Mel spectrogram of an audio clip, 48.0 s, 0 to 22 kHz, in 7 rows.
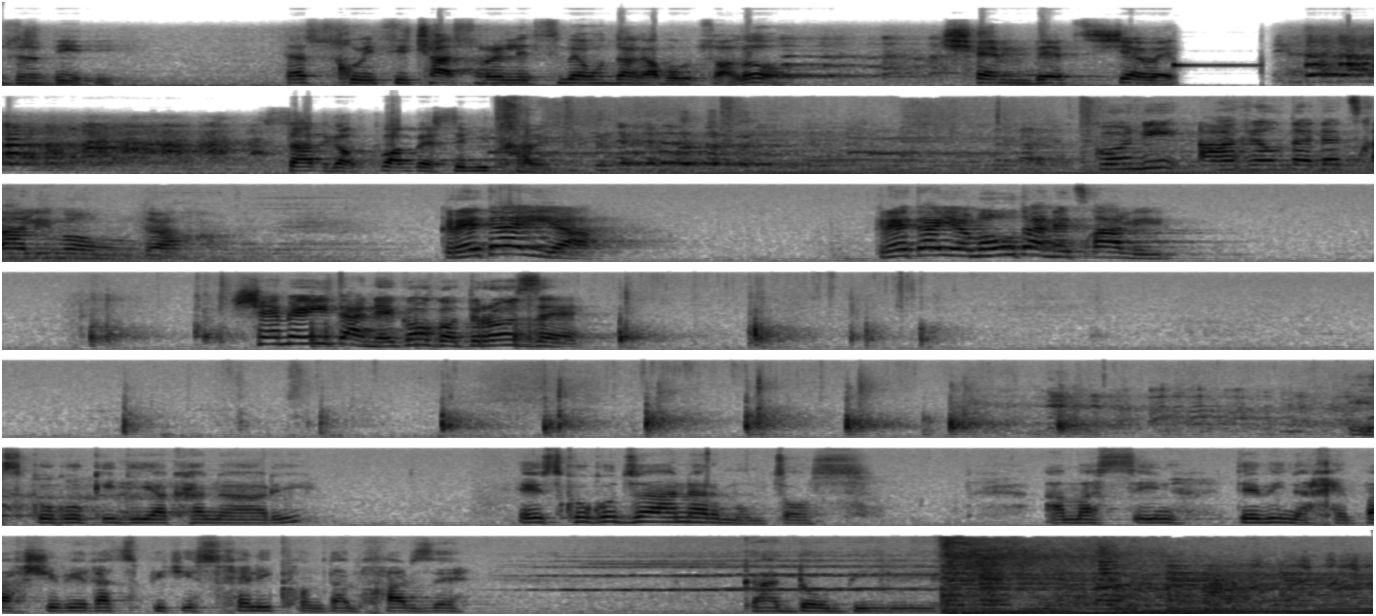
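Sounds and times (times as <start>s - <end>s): chuckling laughter: 6.4s - 8.3s, 9.6s - 11.0s, 32.5s - 34.7s, 47.2s - 48.0s
man talking: 8.2s - 9.8s.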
